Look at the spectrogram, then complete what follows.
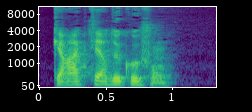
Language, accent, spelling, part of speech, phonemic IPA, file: French, France, caractère de cochon, noun, /ka.ʁak.tɛʁ də kɔ.ʃɔ̃/, LL-Q150 (fra)-caractère de cochon.wav
- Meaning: a nasty character, a bad temper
